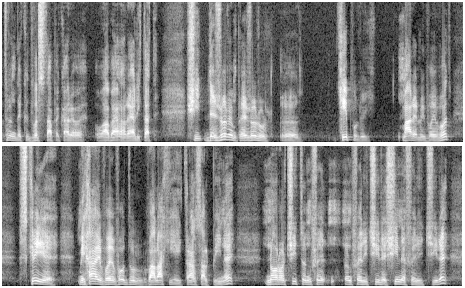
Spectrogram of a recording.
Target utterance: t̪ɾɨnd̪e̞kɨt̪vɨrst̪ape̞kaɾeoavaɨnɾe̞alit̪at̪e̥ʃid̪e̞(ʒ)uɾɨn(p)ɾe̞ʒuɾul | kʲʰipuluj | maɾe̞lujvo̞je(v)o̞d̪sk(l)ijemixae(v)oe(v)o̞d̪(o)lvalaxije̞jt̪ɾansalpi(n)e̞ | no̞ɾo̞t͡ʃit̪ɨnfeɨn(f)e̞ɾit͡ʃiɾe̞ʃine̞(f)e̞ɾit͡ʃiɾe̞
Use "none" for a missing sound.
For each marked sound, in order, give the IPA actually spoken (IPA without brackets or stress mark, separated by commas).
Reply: ʒ, p, v, ɾ, v, v, u, n, f, f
